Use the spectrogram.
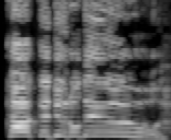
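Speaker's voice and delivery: high crowing rooster call; playful rooster imitation. Shown as a demonstration. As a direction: crow it like a rooster. Teacher imitating rooster for kids.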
